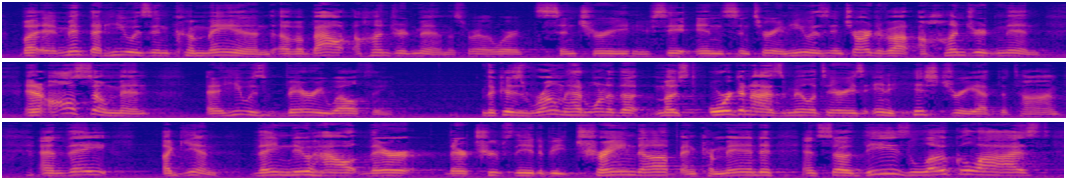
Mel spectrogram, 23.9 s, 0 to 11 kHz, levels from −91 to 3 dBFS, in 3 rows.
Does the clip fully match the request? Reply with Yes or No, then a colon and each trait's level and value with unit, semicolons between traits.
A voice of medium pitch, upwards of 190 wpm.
No: medium, 160 Hz; average, 185 wpm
